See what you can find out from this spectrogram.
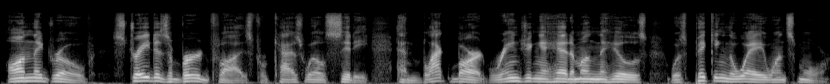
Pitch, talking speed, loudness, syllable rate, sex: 115 Hz, 180 wpm, -19 LUFS, 4.3 syllables/s, male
